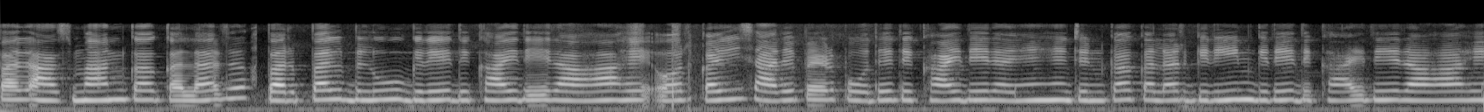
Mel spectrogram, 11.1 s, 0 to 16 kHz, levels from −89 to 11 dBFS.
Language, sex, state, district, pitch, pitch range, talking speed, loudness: Hindi, female, Bihar, Darbhanga, 285 Hz, 275-290 Hz, 145 wpm, -17 LUFS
